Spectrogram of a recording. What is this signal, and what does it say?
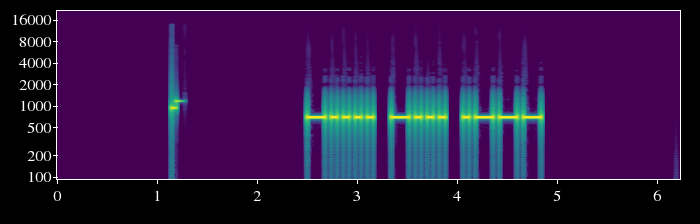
Morse code, heard as a keyed tone, about 20 wpm, 700 Hz. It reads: 6BJ
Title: Three Challenging Letter-Number Combinations 20wpm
